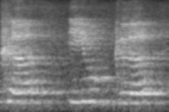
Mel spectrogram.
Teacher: o c e o g que são explosivos dorsais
